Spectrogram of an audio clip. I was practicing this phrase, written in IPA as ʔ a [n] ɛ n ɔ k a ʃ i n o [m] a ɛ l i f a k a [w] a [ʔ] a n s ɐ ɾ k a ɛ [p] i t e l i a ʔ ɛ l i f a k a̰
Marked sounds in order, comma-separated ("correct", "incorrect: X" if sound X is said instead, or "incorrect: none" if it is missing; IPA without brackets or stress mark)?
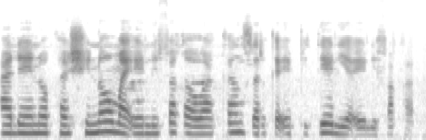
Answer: incorrect: d, correct, correct, incorrect: k, correct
